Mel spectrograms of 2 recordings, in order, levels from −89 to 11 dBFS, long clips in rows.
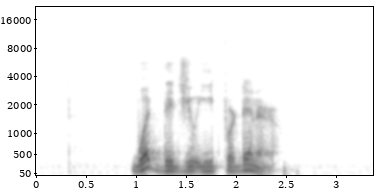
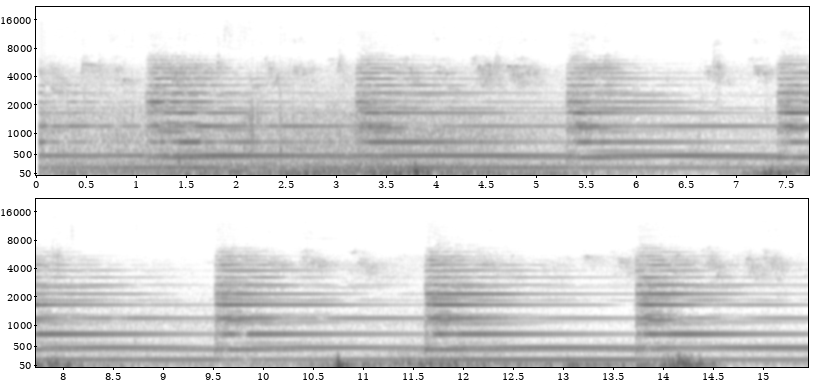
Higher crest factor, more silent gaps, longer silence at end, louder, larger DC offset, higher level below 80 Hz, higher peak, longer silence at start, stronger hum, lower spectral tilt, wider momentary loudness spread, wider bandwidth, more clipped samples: about the same, 22 dB vs 20 dB; neither; first, 1 s vs 0 s; first, -34 LUFS vs -37 LUFS; neither; second, -68 dBFS vs -44 dBFS; first, -14 dBFS vs -18 dBFS; first, 0.95 s vs 0 s; neither; first, -9.5 dB/octave vs -5.5 dB/octave; about the same, 10 LU vs 10 LU; second, 6.4 kHz vs 13.5 kHz; neither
